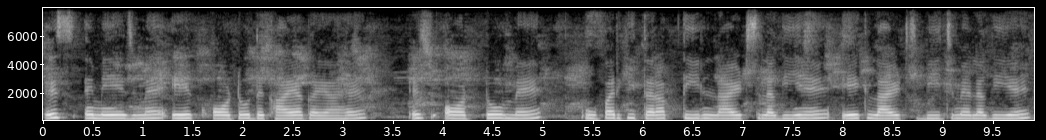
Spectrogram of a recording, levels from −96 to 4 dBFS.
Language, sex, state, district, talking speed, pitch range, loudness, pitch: Hindi, female, Bihar, Kishanganj, 145 wpm, 225-240 Hz, -15 LUFS, 230 Hz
